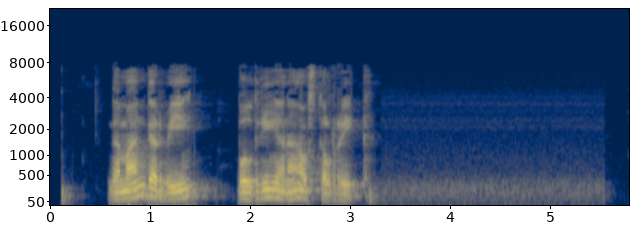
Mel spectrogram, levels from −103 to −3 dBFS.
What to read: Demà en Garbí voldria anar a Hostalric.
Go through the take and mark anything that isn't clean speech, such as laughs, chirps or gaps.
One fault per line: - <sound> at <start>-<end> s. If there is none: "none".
none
